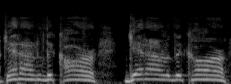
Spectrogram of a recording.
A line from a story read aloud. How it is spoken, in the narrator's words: screaming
